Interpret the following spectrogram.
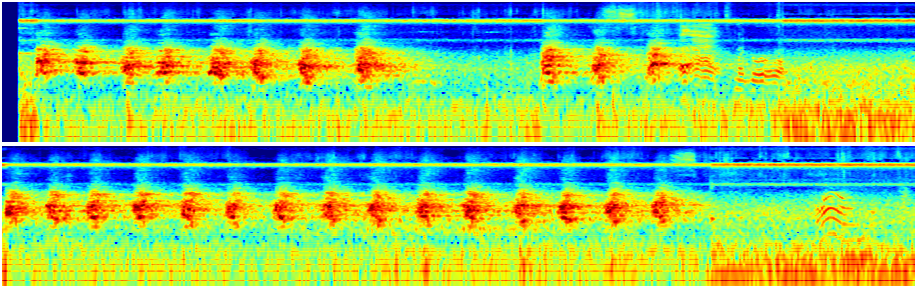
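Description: A dog barking in rapid strings of about two barks a second, in three bouts, the longest lasting about seven seconds. Under it runs the steady high drone of insects.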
